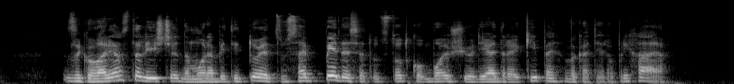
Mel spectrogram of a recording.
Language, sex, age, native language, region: Slovenian, male, 18-29, Slovenian, Savinja region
